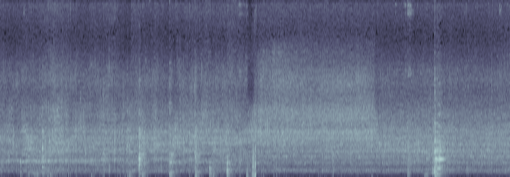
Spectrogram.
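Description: Eggplant sizzles in a hot pan while a spoon stirs it, giving a steady hiss broken by a series of sharp scraping clicks and knocks against the pan.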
